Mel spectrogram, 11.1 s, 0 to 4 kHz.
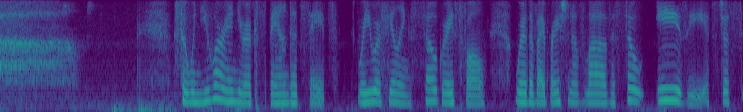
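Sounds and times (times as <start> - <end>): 
deep breath: 0.0 - 1.3, 2.0 - 2.6, 7.4 - 7.8
speech: 2.7 - 11.1.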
